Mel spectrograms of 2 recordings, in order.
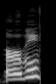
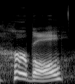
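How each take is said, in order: First: The word begins with a vowel, H silent. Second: The word begins with an audible H sound. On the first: The speaker calls it right. "but it's" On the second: The speaker calls it wrong. "I always want to say the H in herbal. I'm always tempted to say"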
